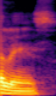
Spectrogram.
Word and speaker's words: Lens: Você estava lá na França, Lens, como é que a gente pronuncia? Pronuncia em francês Lens. Lens. Mas é Lens.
